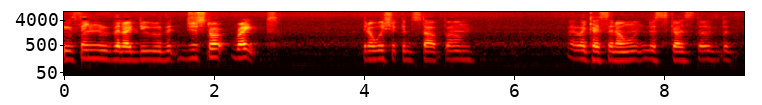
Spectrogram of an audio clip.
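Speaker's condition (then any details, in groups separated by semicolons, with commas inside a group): Cerebral palsy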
